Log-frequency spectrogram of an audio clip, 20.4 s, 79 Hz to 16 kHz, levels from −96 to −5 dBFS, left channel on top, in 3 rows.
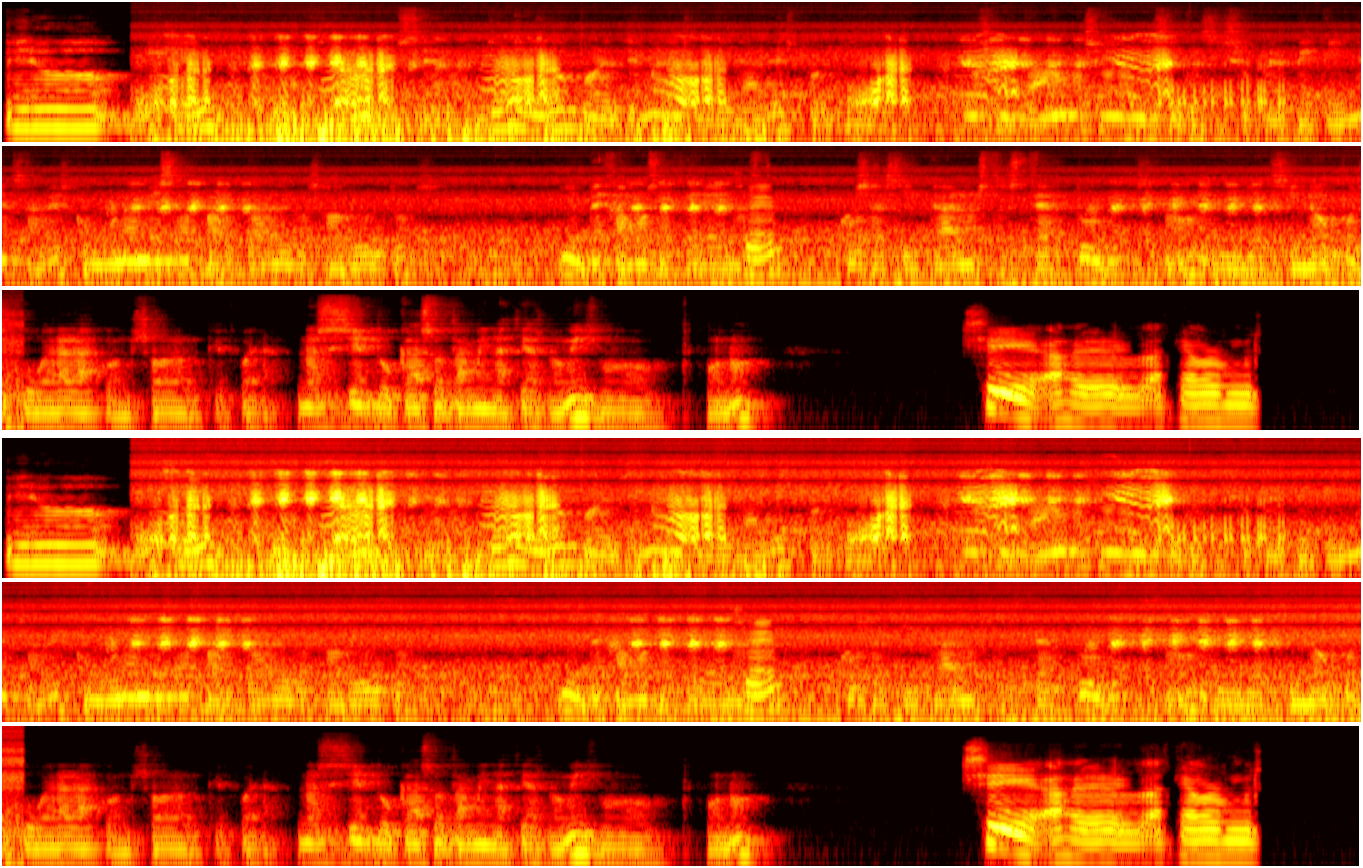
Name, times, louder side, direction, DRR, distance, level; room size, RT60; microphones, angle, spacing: voice 1, 0.0-4.5 4.8-9.0 9.6-10.6 11.0-17.5, left 1 dB, 65° left, 7.0 m, -38 dB
sound 1, 0.7-13.7, right 4 dB, 50° right, 6.5 m, -30 dB
voice 2, 18.4-19.9, right 1 dB, 70° right, 1.9 m, -29 dB
head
